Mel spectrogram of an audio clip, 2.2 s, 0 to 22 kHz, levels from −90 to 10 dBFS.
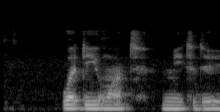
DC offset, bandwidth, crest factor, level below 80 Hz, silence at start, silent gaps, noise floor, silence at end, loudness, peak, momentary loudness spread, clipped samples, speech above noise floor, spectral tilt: under 0.1%; 7.2 kHz; 18 dB; -66 dBFS; 0.65 s; none; -70 dBFS; 0 s; -31 LUFS; -14 dBFS; 8 LU; under 0.1%; 41 dB; -8 dB/octave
